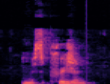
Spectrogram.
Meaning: Criminal neglect or wrongful execution of duty, especially by a public official; (countable) a specific instance of this
- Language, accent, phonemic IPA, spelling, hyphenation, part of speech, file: English, Southern England, /ˌmɪsˈpɹɪʒn̩/, misprision, mis‧pris‧ion, noun, LL-Q1860 (eng)-misprision.wav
